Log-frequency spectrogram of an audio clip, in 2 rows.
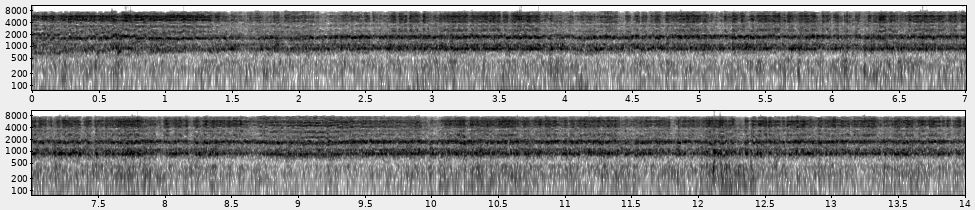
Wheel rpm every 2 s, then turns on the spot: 170, 230, 230, 230, 230, 230, 230.
none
